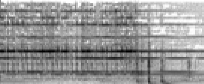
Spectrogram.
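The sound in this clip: A telephone rings with faint, continuous tones throughout, and a few low thuds come near the end.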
